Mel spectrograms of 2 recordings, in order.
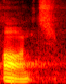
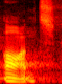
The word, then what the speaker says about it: aunt: you by for instance i pronounce the opposites of uncle as aunt i say my aunt out here you say my aunt which to me is an insect which made me look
